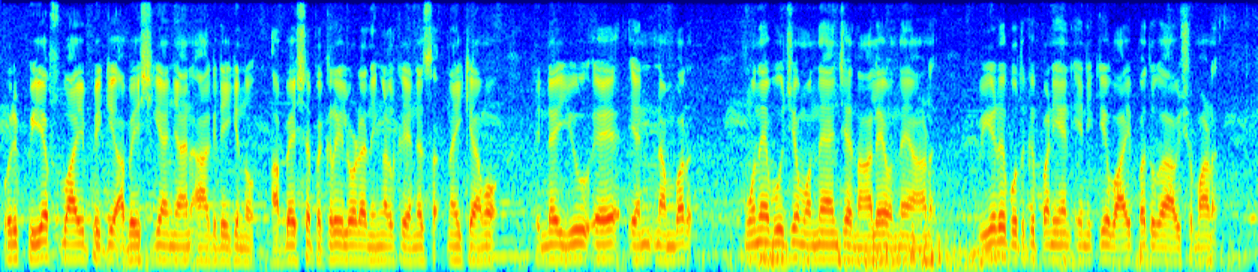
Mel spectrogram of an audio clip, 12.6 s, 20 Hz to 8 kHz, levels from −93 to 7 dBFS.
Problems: none marked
